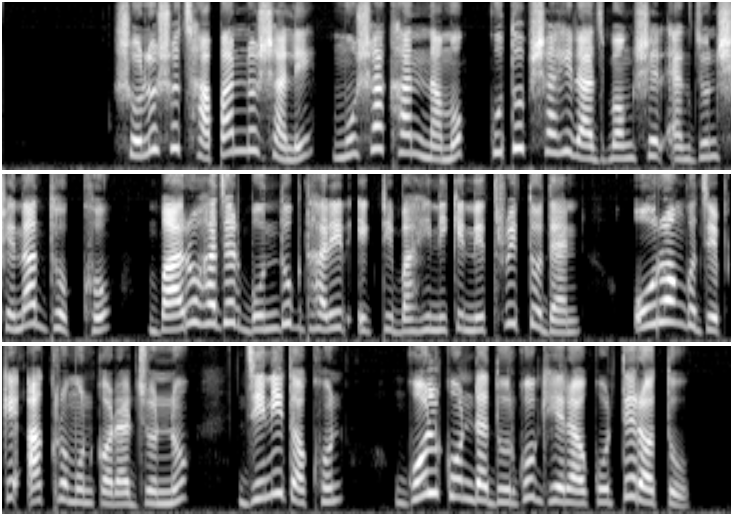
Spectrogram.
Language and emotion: Bengali, neutral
